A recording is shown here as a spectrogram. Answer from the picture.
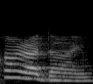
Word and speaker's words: paradigm: it becomes sign now in the word Paradigm the same thing happens because G becomes deleted when it occurs with nasal M at the word final position remember we said the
